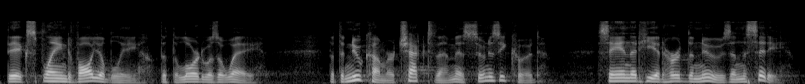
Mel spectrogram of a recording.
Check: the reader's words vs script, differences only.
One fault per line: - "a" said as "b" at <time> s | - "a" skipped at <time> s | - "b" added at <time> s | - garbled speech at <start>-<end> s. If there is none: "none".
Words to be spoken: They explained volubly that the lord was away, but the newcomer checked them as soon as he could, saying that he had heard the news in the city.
none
